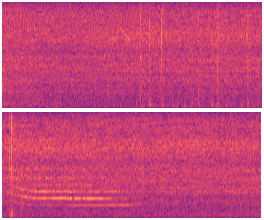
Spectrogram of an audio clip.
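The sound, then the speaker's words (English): A cat lets out a single drawn-out meow that slides downward in pitch, preceded by a few soft tapping sounds, over a steady low background hum. “I like the way you meow when you run, kitty.”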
